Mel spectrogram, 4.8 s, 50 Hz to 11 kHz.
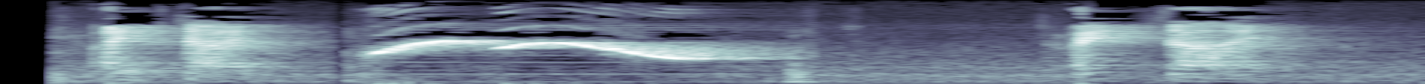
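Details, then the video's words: Pet African grey parrot, a male hatched in 1997 and kept at home in Texas, saying his own name: two short speech-like syllables, a clear whistled tone rising then gently falling, then two more syllables, indoors. "Einstein saying his name! - Einstein the Talking Texan Parrot"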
